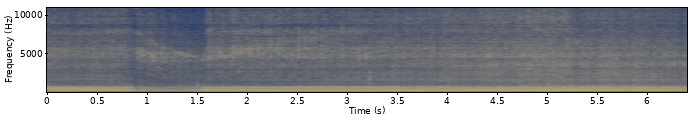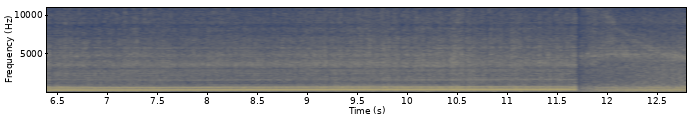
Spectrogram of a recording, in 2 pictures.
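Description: A car engine revs hard and climbs in pitch as the car accelerates.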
